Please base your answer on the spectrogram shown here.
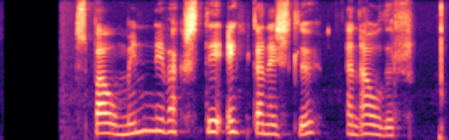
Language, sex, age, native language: Icelandic, female, 40-49, Icelandic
